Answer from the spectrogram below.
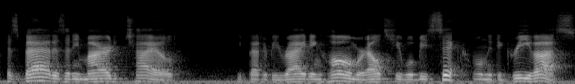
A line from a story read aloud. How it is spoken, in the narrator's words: called out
